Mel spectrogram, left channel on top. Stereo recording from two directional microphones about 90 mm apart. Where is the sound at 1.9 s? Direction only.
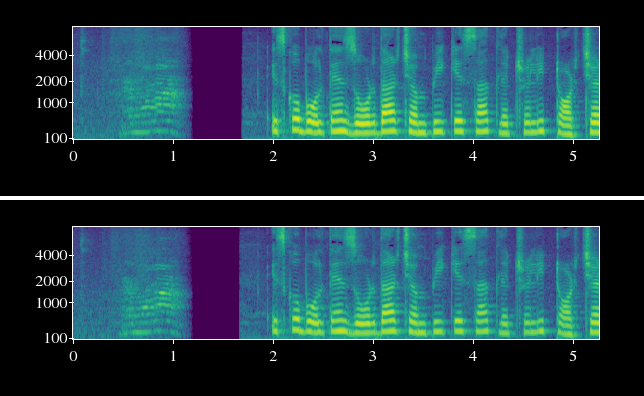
25° left (ahead or behind).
